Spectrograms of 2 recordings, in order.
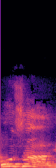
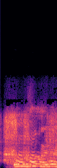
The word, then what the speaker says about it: Beaux-Arts: They want to do something beyond books arts. – Beaux-Arts, you mean Beaux-Arts? – Yeah, Beaux-Arts. I don't know how to pronounce that. – Beaux-Arts, yeah, that's how you pronounce it.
